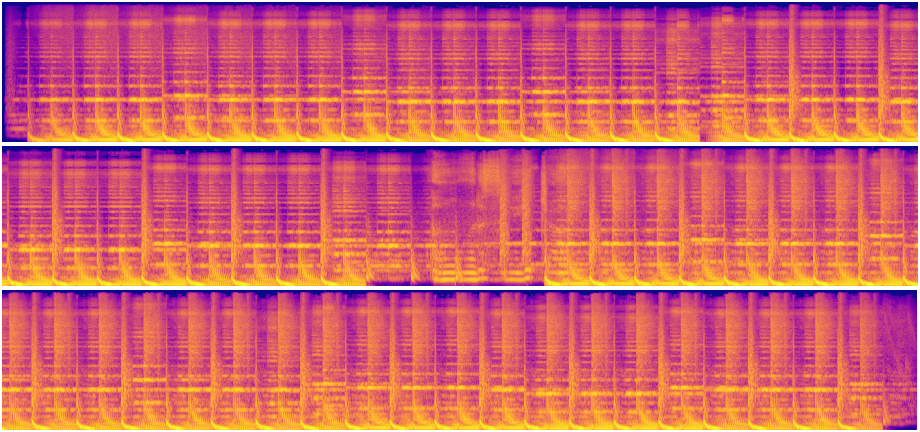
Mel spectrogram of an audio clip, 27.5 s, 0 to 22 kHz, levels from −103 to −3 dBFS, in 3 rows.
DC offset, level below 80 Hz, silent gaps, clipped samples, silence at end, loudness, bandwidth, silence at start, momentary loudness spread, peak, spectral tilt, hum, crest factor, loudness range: under 0.1%; -12 dBFS; none; under 0.1%; 0.25 s; -10 LUFS; over 20 kHz; 0.25 s; 4 LU; 0 dBFS; -5 dB/octave; none; 10 dB; 2 LU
